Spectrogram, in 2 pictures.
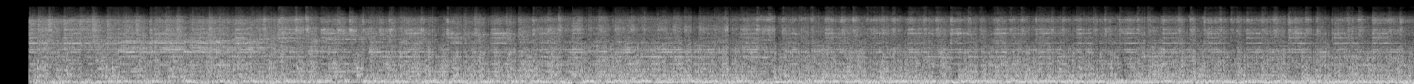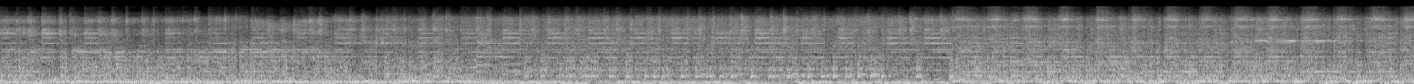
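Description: Loud, steady procession music with heavy drumming. The music changes about 23 seconds in.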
